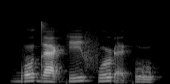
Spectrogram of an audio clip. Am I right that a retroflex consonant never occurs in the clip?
no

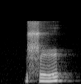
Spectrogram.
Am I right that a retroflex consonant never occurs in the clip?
no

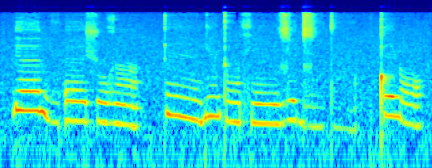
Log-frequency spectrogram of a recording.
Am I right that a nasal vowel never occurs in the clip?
no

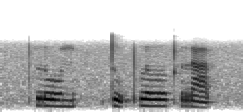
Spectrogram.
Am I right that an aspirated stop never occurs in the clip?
no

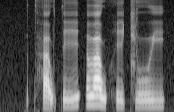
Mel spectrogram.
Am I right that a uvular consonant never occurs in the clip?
yes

